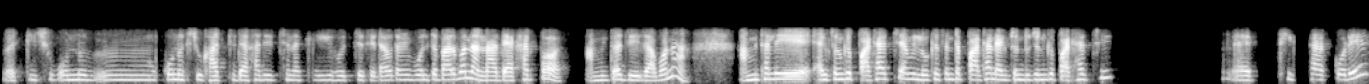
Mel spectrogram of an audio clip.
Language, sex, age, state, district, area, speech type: Bengali, female, 45-60, West Bengal, Bankura, urban, conversation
